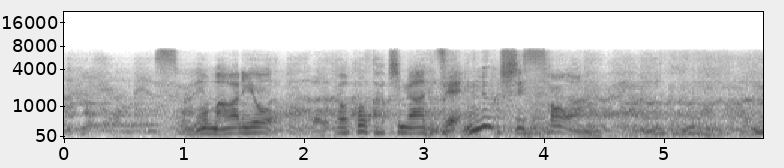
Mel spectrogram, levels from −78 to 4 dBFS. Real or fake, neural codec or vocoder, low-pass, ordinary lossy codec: fake; codec, 16 kHz, 1 kbps, FunCodec, trained on LibriTTS, 50 frames a second; 7.2 kHz; none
